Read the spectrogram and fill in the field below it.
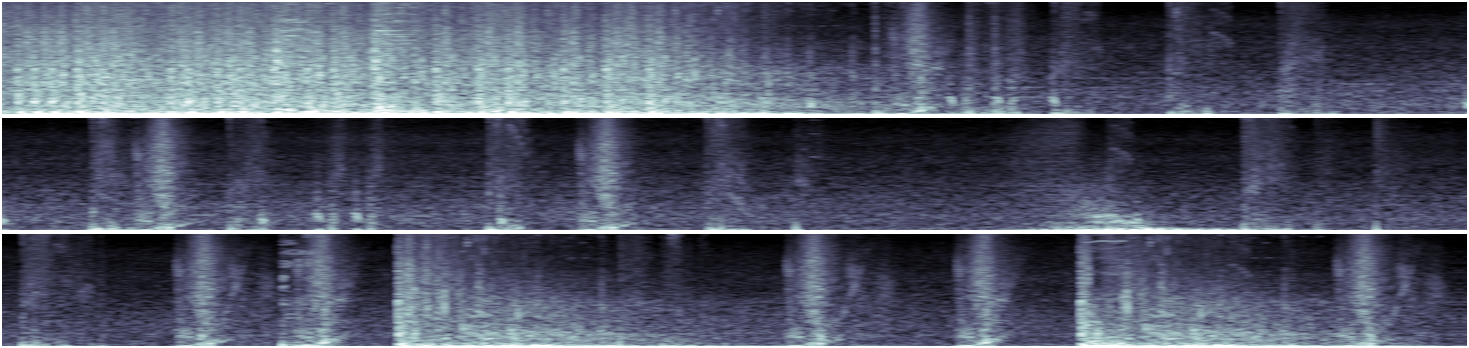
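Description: Short whooshing game sound effects play again and again as a small character dashes and jumps.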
